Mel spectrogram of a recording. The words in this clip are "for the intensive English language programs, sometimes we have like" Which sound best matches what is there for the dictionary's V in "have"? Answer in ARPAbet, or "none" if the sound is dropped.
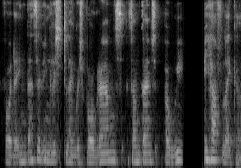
F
